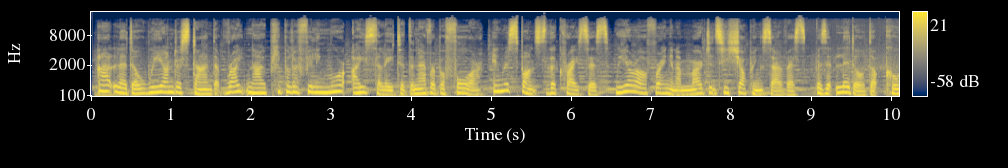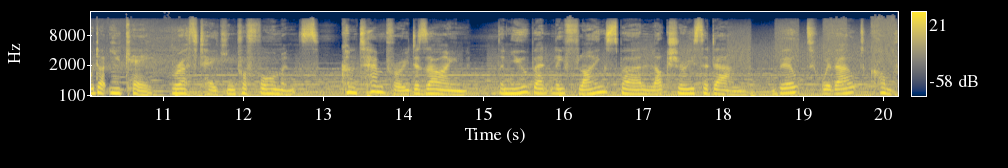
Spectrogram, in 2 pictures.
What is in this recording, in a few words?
Commercial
